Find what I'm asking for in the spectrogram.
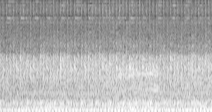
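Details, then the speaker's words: Newly fitted Beta Marine narrowboat diesel at tickover after first start: steady, fairly quiet chug with even beat and no knocking, quieter than expected, with the hospital silencer doing its bit; normal idle. "yeah it's um it's quite quiet it's a lot quieter than I thought it would"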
